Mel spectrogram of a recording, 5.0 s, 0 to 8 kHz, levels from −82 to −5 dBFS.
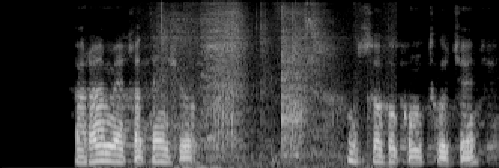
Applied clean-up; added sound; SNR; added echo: none; Squeak; 11 dB; reverberation time 2.1 s.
